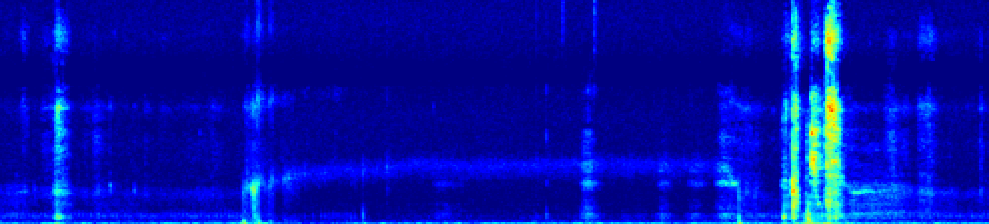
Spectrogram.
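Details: Stifled sneezes attributed to allergy: two or three muffled sneezes over quiet room noise, with a faint steady tone in the background.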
